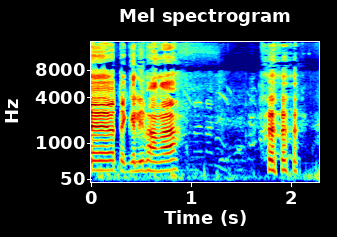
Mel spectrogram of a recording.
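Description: A long drawn-out shout from a voice, held for about a second with its pitch bending at the end, then a short second shout near the end.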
